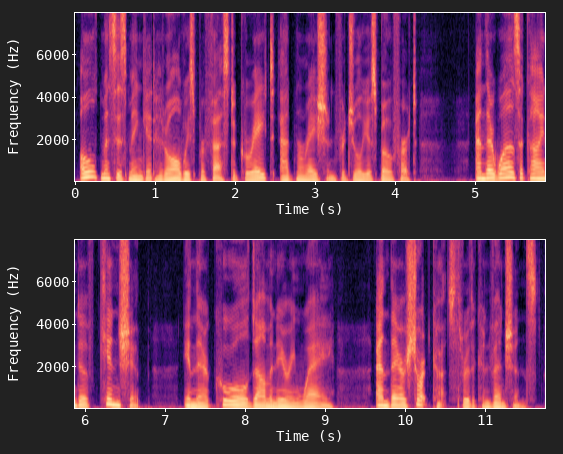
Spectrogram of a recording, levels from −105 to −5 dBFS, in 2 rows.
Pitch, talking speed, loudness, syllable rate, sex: 150 Hz, 160 wpm, -18 LUFS, 4.8 syllables/s, female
